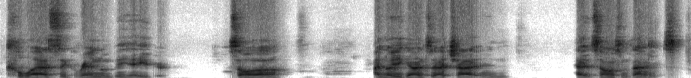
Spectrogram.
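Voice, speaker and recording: A man's voice: sits low, fairly even intonation, moderate pace, fairly bright tone, rough recording. A man hosting a casual gaming conversation, asking questions and teasing his friend in a laid-back way. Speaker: podcast host.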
